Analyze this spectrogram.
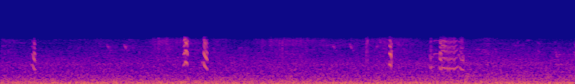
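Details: A pair of rainbow lorikeets raiding a pied currawong's nest, which holds no eggs or chicks yet, give short, harsh, grating screeches in scattered bursts of one to three notes over a steady low rumble of wind or background noise.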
